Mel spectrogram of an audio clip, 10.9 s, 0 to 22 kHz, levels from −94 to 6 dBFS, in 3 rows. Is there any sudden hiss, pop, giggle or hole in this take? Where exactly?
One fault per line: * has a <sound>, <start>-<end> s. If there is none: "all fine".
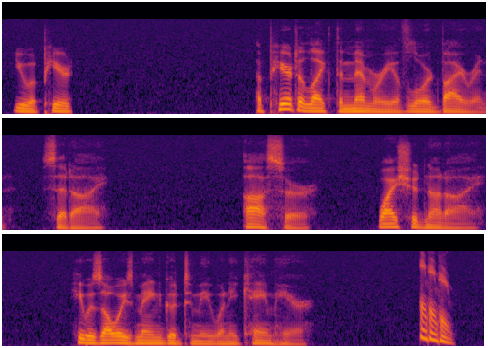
* has a chirp, 10.4-10.7 s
